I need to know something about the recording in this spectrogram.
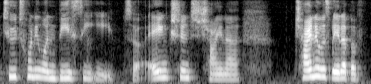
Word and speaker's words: Qin: Is that where we get the word China from? I believe so. That makes sense. Yeah. The Chin except A. It's Q I N, but it's pronounced Chin.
